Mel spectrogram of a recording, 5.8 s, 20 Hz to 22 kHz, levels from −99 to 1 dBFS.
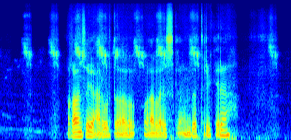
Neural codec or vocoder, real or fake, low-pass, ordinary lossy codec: autoencoder, 48 kHz, 128 numbers a frame, DAC-VAE, trained on Japanese speech; fake; 19.8 kHz; none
